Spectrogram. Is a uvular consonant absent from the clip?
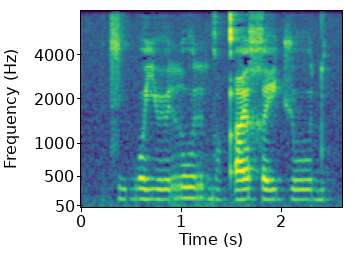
no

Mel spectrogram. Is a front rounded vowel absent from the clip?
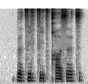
no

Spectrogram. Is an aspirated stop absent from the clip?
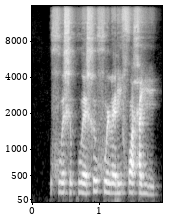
yes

